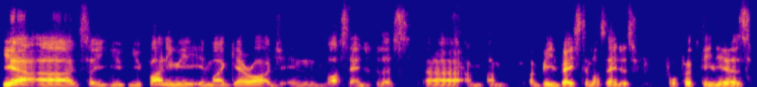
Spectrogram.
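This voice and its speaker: A man's voice: sits low, steady tone, moderate pace, no room sound. A man from Africa, a guest chatting casually in an interview from his garage, hesitant with many fillers and repeated words. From South Africa. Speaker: guest entrepreneur. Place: home garage. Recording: dull lo-fi sound.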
